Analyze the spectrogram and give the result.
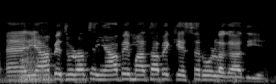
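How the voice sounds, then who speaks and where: A woman's voice: on the high side, fairly quick. A woman chatting casually, telling a story and acting out the people who scolded her. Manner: animated storytelling with acted-out scolding. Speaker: pilgrim recounting a temple visit. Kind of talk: casual chat. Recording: dull lo-fi audio, faint noise.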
